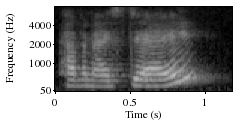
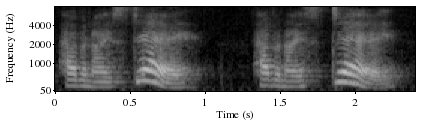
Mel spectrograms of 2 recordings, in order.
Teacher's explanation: I'm still going to emphasize the word day, but I'm not going to make my pitch go up. I'm not going to say, have a nice day. · So my voice is still going down even though I'm stressing the word. The pitch is still down.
